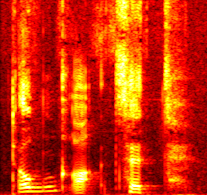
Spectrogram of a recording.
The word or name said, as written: d'ongq'a'-tsit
